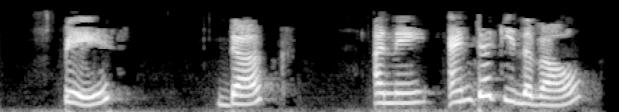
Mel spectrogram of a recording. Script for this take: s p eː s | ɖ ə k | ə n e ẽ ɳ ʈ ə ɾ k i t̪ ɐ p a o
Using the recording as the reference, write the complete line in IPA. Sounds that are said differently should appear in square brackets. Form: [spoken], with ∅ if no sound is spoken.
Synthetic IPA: s p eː s | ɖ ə k | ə n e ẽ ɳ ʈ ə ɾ k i [d̪] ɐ [b] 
